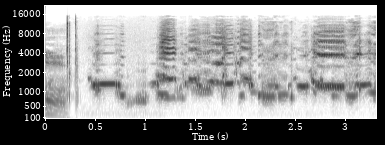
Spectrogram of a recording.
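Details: Australian magpie (Gymnorhina tibicen) carolling song: loud, flute-like warbles with clear whistled notes and gurgling phrases tumbling over each other, opened by a brief sharp click; magpie song can reach about 70 dB.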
